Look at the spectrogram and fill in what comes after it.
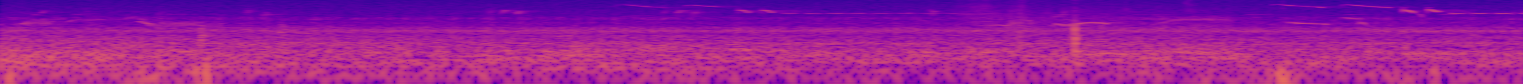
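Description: Songbird singing a repeated phrase about every three seconds: a couple of falling high notes followed by a long, even high note. Underneath, a faint steady rumble.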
